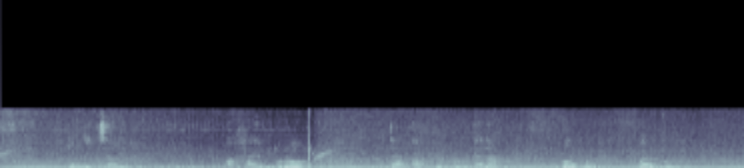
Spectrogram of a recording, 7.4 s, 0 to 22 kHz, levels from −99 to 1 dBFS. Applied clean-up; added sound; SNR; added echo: none; Engine; 1 dB; reverberation time 0.6 s.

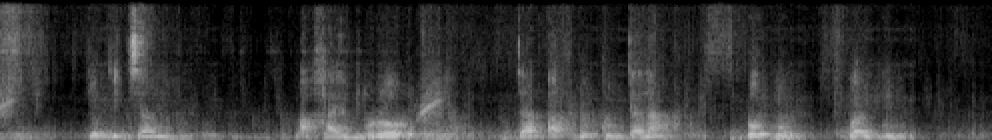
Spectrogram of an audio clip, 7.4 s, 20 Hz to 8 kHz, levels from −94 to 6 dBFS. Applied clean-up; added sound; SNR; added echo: neural separator model SepFormer DNS4.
